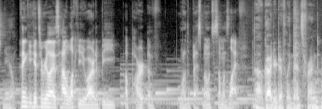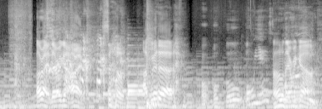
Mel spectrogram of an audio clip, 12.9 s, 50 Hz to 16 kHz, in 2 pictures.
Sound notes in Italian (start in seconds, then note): 7.2 ride; 7.2 trattiene le risate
